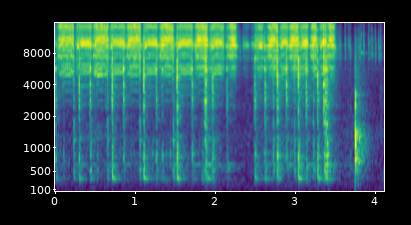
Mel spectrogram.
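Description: A small hobby micro servo whining in short, even-pitched bursts, about three to four a second, as it sweeps back and forth following the transmitter's elevator stick. It is responding on channel 2 through a remapped receiver output. The bursts stop about three and a half seconds in, with a single click near the end.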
